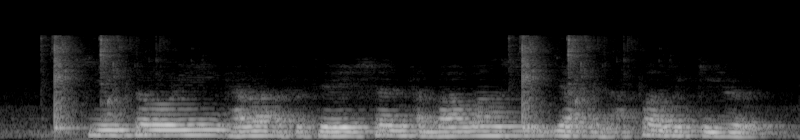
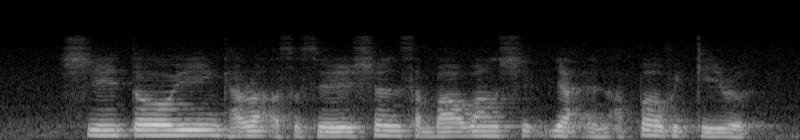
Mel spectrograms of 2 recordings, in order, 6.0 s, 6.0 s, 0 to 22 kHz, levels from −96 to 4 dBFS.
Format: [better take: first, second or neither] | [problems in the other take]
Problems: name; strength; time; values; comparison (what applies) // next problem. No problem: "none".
second | background sound (Splash, splatter); 18 dB below the speech // room echo; dies away in 0.9 s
